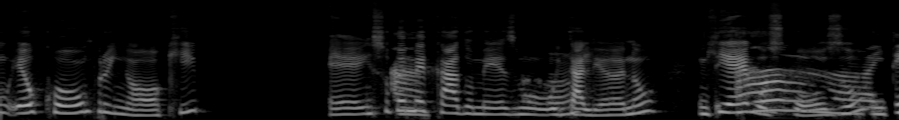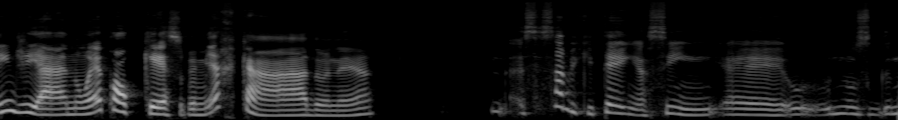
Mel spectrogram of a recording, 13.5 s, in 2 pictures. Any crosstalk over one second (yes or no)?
yes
